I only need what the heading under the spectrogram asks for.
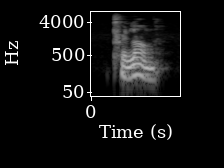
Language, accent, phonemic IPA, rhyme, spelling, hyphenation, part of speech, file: English, Southern England, /pɹəʊˈlɒŋ/, -ɒŋ, prolong, pro‧long, verb, LL-Q1860 (eng)-prolong.wav
- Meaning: 1. To extend in space or length 2. To lengthen in time; to extend the duration of 3. To put off to a distant time; to postpone 4. To become longer; lengthen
